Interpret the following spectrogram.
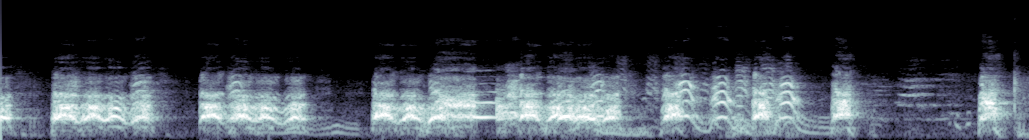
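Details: Dense dog barking in long clustered bursts, mixing rough barks with higher pitched, tonal yelps that rise and fall, followed by scattered single yips near the end.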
